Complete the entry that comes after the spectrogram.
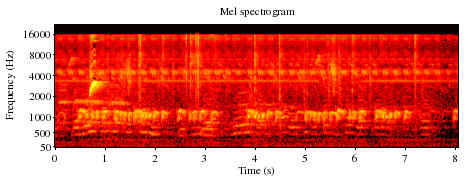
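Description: Cage birds calling, the zebra dove (perkutut) and sooty-headed bulbul (kutilang) of the title: low, rolling, trilled phrases come in short repeated bursts, with one sharp rising chirp about a second in.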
